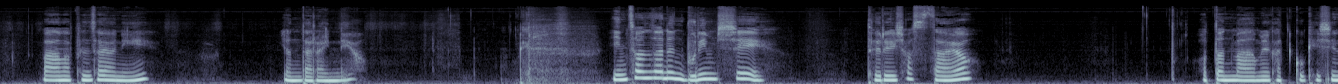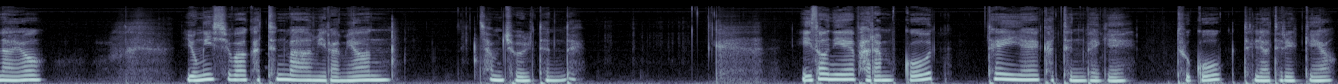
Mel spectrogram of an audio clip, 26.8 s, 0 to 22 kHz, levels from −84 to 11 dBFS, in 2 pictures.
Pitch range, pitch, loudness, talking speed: 180-220 Hz, 200 Hz, -12 LUFS, 165 characters per minute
